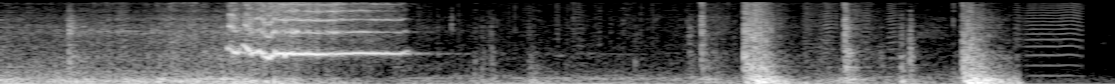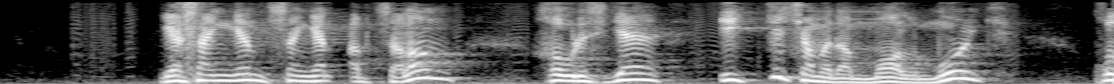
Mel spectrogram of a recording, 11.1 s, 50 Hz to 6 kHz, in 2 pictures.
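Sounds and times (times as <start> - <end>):
car pulling up and stopping at a gate: 0.0 - 1.6
high whining squeal with ringing overtones: 1.0 - 2.2
dull thumps: 3.4 - 5.2
speech: 6.4 - 11.1.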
